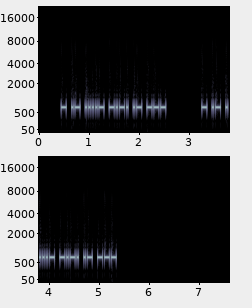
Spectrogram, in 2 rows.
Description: Morse code, heard as a keyed tone, about 36 wpm, 700 Hz. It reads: TA4CAO TA4CAO
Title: DXCC-100 Call Signs - 6 Characters - Repeated 2x - 35wpm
